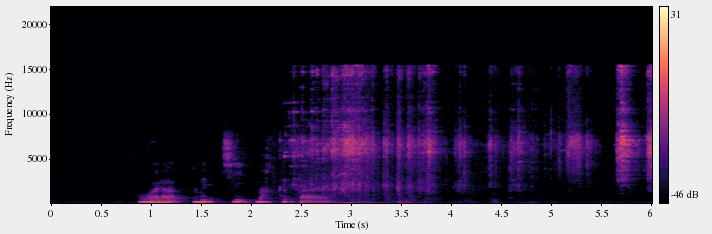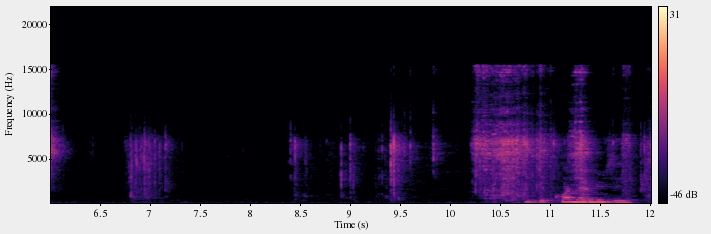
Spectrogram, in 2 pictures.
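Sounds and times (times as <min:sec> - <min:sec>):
metal bookmarks clinking: 0:08.4 - 0:12.0.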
